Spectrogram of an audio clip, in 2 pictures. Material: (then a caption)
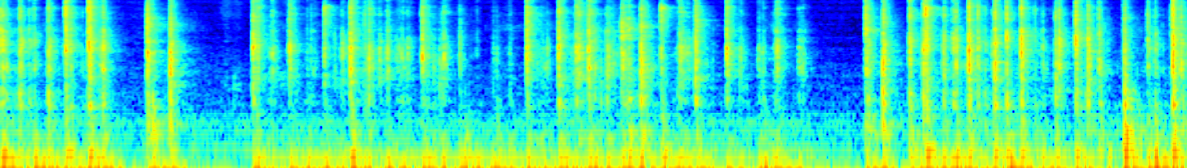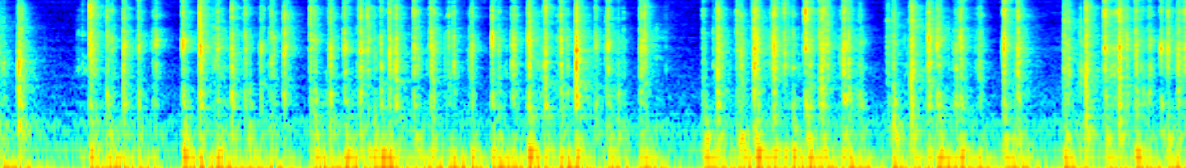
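Plastic. Fast typing with long nails and fingertips on a full-size plastic computer keyboard with white backlighting and a hollow housing. A dense, steady stream of short, dry clicks and taps, each with a low, hollow thump and almost no ring, with only a few brief pauses throughout.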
